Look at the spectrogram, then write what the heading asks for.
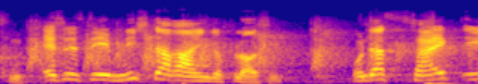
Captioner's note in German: Beifall bei der FDP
